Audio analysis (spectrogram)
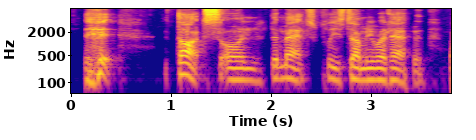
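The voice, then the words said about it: Flat robotic monotone. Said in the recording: “You know how they just talk like robots now sometimes? ... talking like a robot.”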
